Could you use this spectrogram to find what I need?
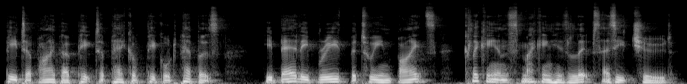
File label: audio with processing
